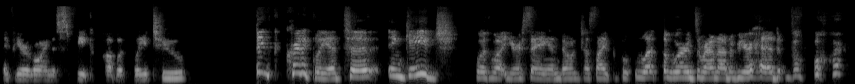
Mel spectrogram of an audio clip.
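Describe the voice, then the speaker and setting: A woman's voice: mid-range voice, lively intonation, moderate pace, fairly bright tone, no room sound, rough recording. A young adult woman from Singapore, a guest in a casual interview, talking thoughtfully and laughing often.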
